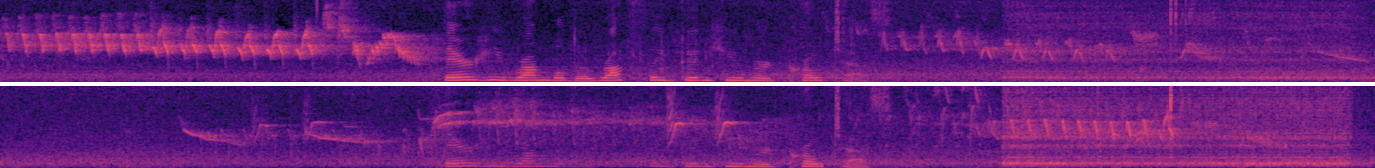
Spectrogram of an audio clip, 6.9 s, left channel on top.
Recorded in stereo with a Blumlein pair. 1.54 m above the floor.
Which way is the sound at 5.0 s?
30° right.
